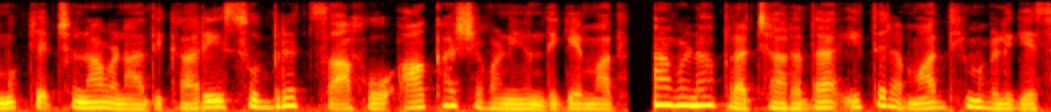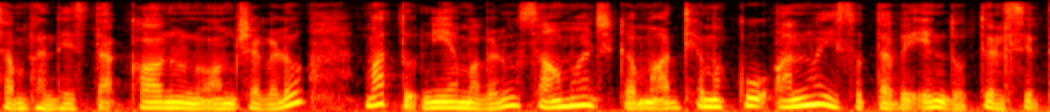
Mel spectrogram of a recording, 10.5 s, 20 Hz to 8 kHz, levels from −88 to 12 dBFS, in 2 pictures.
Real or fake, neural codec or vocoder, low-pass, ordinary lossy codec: fake; codec, 16 kHz, 4 kbps, FunCodec, trained on Chinese and English, 50 frames a second; 7.2 kHz; none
